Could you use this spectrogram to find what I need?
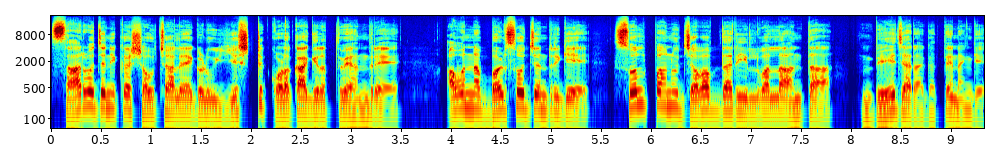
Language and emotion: Kannada, sad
